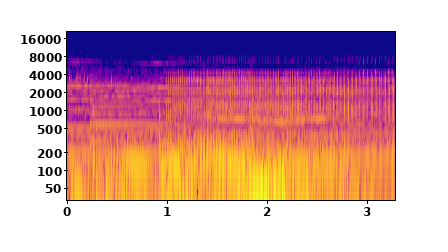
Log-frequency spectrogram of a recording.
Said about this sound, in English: I've been trying to climb this Colossus for like a week now. I have no idea what he ate, but his farts knock me off every time. Plus, oh god, it's like he's got a herd of rotting cattle in there.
